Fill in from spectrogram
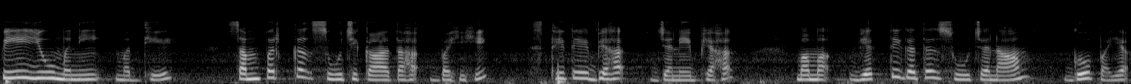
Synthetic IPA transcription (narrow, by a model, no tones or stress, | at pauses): peːjuːmɐnimɐd̪ʱjeː | sɐmpɐɾkɐsuːt͡ʃikaːt̪ɐɦɐ̆bɐɦihi | st̪ʰit̪eːbʱjɐɦɐ̆ | d͡ʒɐneːbʱjɐɦɐ̆ | mɐmɐʋjɐk̚t̪iɡɐt̪ɐsuːt͡ʃɐnaːm | ɡoːpɐjɐ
